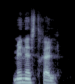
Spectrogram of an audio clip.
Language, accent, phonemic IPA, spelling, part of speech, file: French, France, /me.nɛs.tʁɛl/, ménestrel, noun, LL-Q150 (fra)-ménestrel.wav
- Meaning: minstrel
